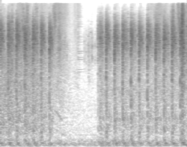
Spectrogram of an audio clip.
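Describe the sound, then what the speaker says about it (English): Sniper fire in The Division Resurgence, a video game: rapid, dense bursts of loud gunfire fill the clip, broken by a brief quieter gap before the shots resume. "We just got hit by a sniper."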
